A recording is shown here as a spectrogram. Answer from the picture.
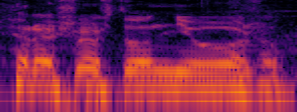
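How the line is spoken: Laughing. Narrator (Russian): засмеялся Маракуда

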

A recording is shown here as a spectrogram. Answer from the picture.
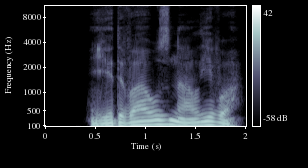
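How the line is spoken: Sorrowful sigh. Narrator (Russian): сокрушенно вздохнул Макс

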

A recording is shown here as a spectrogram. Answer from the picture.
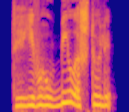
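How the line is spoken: Slightly hoarse question. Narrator (Russian): Чуть сипло уточнила она

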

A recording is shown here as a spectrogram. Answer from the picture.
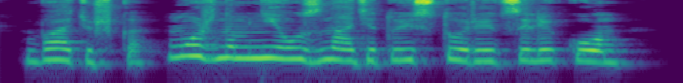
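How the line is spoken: Eager pleading. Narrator (Russian): взмолилась дочь, изнывая от любопытства

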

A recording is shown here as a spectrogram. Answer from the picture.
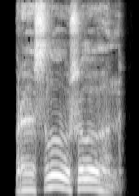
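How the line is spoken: Growled. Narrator (Russian): буквально прорычал Милар

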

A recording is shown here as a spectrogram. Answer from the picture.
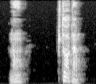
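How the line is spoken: Whispered shout. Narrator (Russian): шепотом крикнул Данил

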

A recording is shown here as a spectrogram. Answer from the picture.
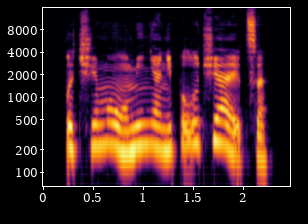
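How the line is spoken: Upset plaintive squeak. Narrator (Russian): С жалобным выражением на морде расстроенно пропищал

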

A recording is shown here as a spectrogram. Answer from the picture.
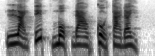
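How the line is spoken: Cold snort, angry shout. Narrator (Vietnamese): hừ lạnh một tiếng rồi giận dữ hét

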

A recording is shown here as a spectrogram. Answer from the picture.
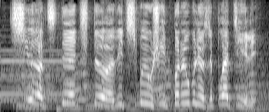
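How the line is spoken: Groaning. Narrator (Russian): простонал Яшкин, учитель уездного училища

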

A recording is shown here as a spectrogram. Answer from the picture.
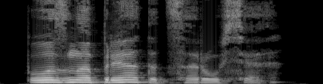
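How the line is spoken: Hoarse mutter. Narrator (Russian): хрипло пробормотал Прохор

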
